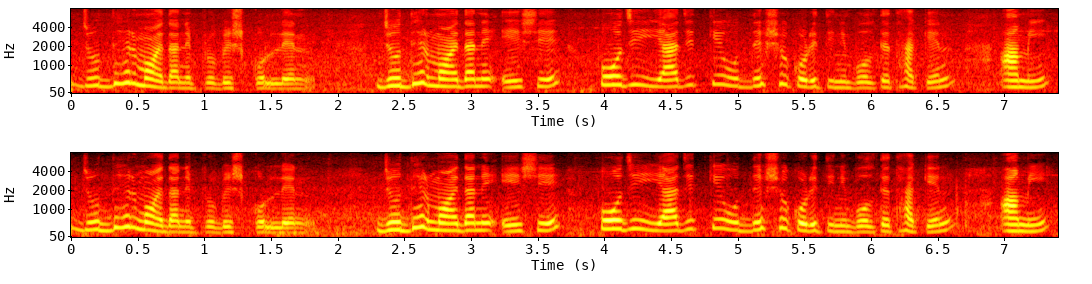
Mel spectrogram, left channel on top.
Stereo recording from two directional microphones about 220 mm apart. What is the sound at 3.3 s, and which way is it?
A woman's voice, 30° left (ahead or behind).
